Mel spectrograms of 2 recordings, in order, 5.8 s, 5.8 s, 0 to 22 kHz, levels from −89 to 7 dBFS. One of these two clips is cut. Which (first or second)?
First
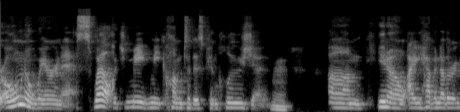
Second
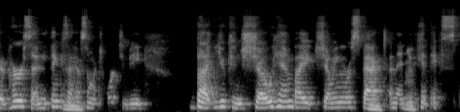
first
